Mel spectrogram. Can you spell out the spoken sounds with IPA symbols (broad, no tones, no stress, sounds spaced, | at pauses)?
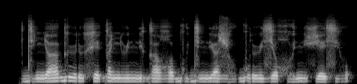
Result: dʲ a̤ ɲ ɐː ɡ ʉː ɾ ʉ x e ɡ a ɲ ʉː nʲ ɐ ɡ ɐː ʁʷ i ɡ ṳ dʲ o nʲ ɐː ɮ o̤ ɡ u ɾ ʉː zʲ e χʷ e̤ nʲ ɵ ç e sʲ o̤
